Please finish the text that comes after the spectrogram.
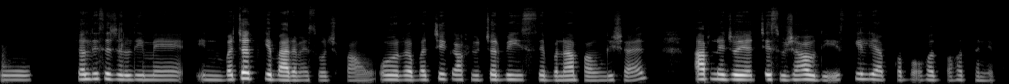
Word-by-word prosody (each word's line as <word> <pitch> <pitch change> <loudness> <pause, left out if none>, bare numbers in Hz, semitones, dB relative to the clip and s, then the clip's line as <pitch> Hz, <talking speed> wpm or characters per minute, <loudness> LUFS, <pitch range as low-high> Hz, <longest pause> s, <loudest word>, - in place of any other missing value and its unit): तो 210 0 -7 0.4
जल्दी 240 +2 +2
से 250 -1 +3
जल्दी 215 -1 -1
मैं 205 -1 -7 0.2
इन 210 -1 -10
बचत 265 +6 +7
के 230 - +5
बारे 200 -2 +3
में 195 +1 -10
सोच 190 -1 -14
पाऊँ 95 +2 -14 0.2
और 210 -1 +1
बच्चे 215 +3 -3
का 225 -1 -4
फ्यूचर 220 +1 -3
भी 220 -1 0
इससे 215 0 -7
बना 200 +1 -2
पाऊँगी 190 -1 -9
शायद। 205 +7 -10 0.5
आपने 240 -1 +4
जो 225 0 +7
ये 220 - +10
अच्छे 210 +1 +2
सुझाव 220 0 +1
दिए, 190 -1 -10
इसके 225 +3 -6
लिए 240 -1 -1
आपका 205 -1 -7
बहुत-बहुत 205 0 -11
धन्यवाद। 185 0 -17
210 Hz, 190 wpm, -22 LUFS, 200-225 Hz, 0.5 s, ये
